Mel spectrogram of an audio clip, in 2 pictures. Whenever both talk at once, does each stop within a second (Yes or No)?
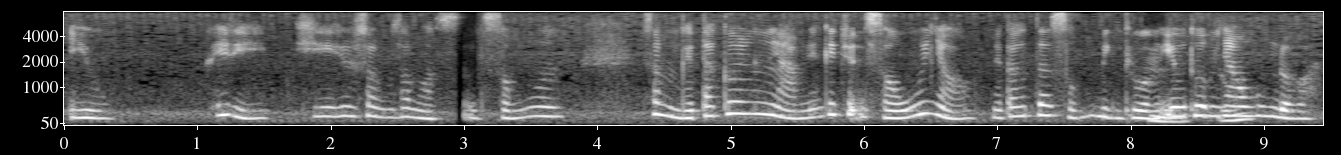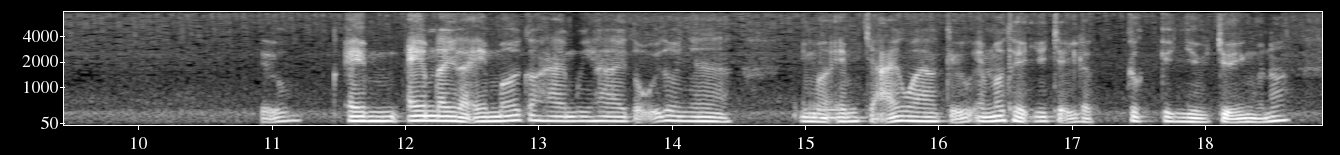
Yes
